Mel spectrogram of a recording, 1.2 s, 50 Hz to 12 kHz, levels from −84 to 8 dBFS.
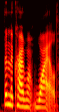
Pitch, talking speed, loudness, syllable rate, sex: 230 Hz, 255 wpm, -19 LUFS, 5.0 syllables/s, female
